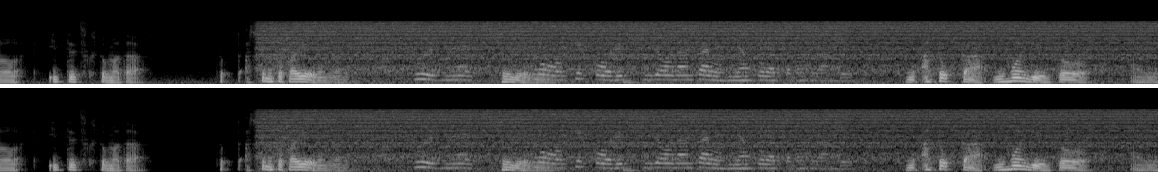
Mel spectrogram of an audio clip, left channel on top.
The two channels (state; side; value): noise; left; rumble, 24 dB below the sound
